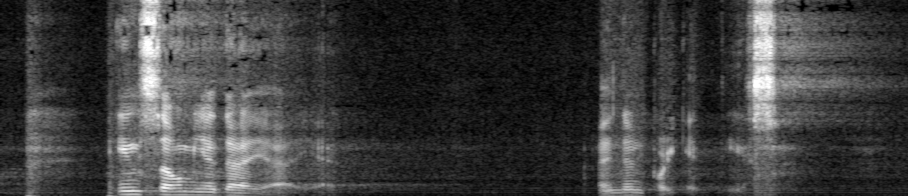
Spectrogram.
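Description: A woman speaks casually into a close microphone.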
